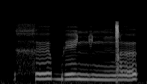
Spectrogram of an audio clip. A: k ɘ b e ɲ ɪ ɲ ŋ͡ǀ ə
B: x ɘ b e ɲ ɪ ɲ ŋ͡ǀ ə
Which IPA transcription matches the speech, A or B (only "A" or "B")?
B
